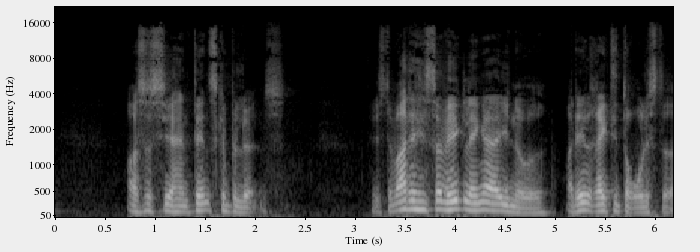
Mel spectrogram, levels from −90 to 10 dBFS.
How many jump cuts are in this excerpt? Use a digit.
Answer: 1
